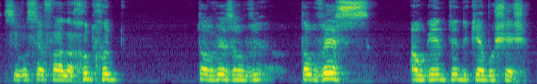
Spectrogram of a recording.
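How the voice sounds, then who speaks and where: A man teaching a language lesson, speaking slowly and deliberately, repeating words for emphasis. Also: on the high side, flat delivery, a little mellow. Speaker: Arabic teacher.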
